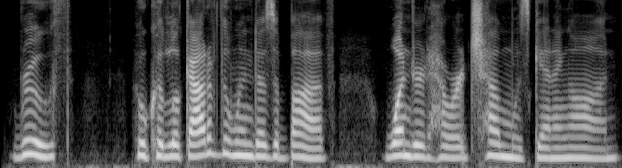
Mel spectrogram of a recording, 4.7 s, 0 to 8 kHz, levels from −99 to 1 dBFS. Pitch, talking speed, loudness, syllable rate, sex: 200 Hz, 205 wpm, -20 LUFS, 6.0 syllables/s, female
